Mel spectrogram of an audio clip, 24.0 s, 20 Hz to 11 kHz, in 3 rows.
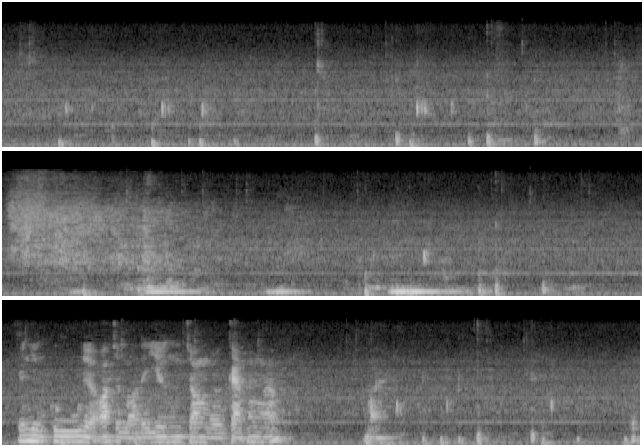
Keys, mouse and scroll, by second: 0.7 alt+scroll down 1, 1.9 alt+scroll up 1, 2.4 alt+scroll down 1, 3.8 space, 5.1 alt+scroll up 1, 5.9 click, 6.3 space, 7.5-12.7 drag, 12.6 scroll down 2, 13.2 alt+scroll up 1, 13.4 typing, 14.1 click, 14.5 space, 15.1-18.1 drag, 18.1 click, 20.6 alt+scroll down 1, 21.5 alt+scroll down 1, 21.8 space, 21.9 click, 22.3 space, 22.8-23.2 alt+scroll up 2, 23.7 alt+scroll up 1.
